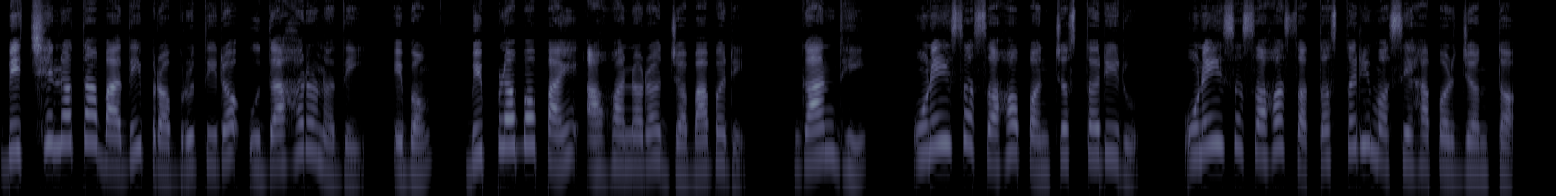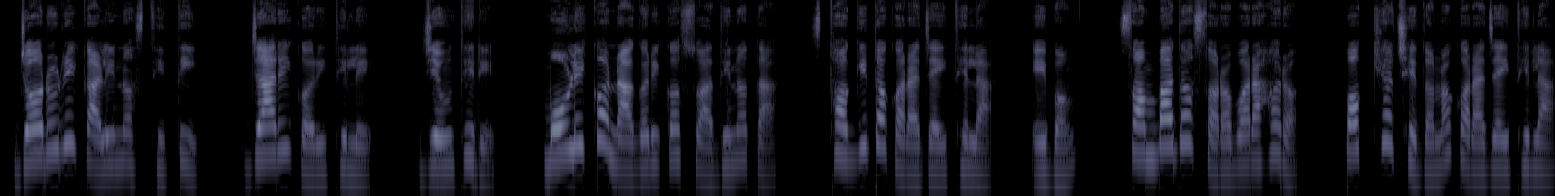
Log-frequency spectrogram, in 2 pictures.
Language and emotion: Odia, neutral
